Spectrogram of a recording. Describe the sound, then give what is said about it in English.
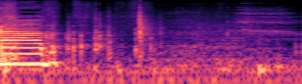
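A deck of tiny herbiary cards is handled, with soft taps, slides and light shuffling clicks after a brief voice at the start. “I'm gonna grab the herbiary cards, mainly because they're tiny.”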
